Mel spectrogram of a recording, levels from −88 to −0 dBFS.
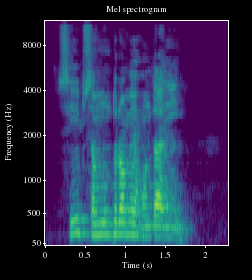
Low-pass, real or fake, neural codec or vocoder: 10.8 kHz; fake; vocoder, 44.1 kHz, 128 mel bands, Pupu-Vocoder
